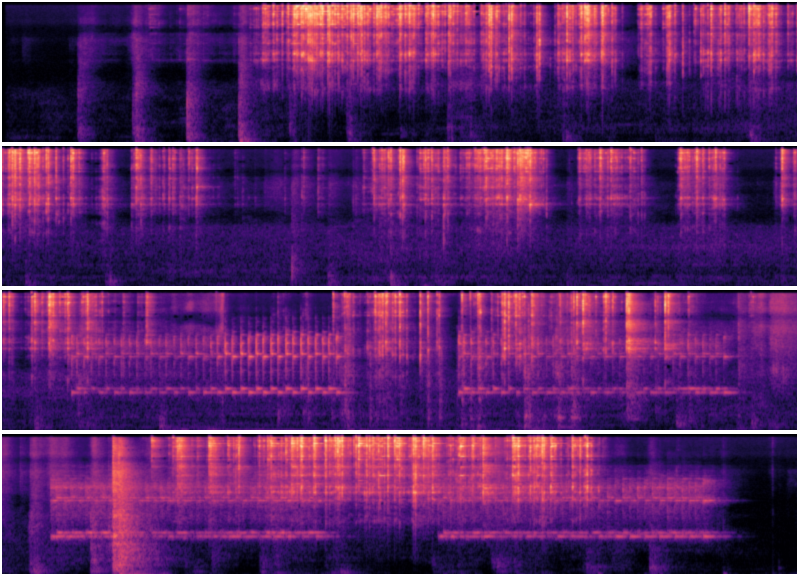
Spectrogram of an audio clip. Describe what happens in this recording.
I held the device while approaching the doorway. I shook my keys and opened and closed the door while the phone was ringing at the same time, creating overlap between the events. Wind and faint sounds from outside the window are audible in the background.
